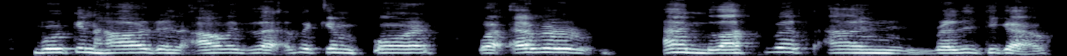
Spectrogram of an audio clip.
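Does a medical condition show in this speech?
Yes: cerebral palsy.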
